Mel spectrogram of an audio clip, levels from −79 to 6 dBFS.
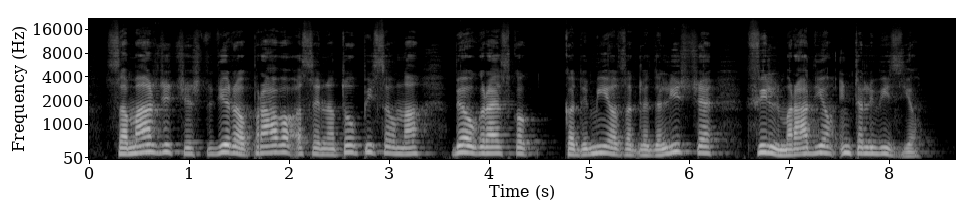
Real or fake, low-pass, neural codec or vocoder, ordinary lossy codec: real; none; none; none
